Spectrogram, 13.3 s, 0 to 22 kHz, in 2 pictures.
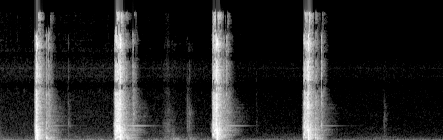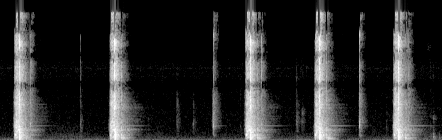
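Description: A Specna Arms AK-105/74 airsoft rifle fires single shots on a low-powered battery, each a sharp, loud snap of the cycling gearbox, nine shots spaced a second or two apart with one faint click between.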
